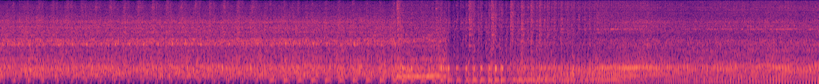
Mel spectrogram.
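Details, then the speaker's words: Lowe's riding mower single-cylinder engine, converted to lawn and garden battery after ignition fixes, cranks, catches and runs with no backfiring, settling into a steady putter though not running very well yet; carburetor needle and seat possibly leaking. "oh we got a run of us animoves and it's written it no backfiring okay well their runs albeit not very well at this point that is a step"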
